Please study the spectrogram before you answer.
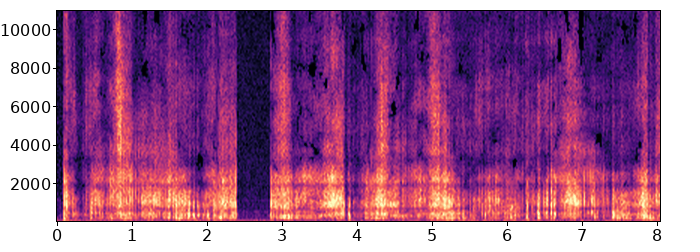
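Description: A ballpoint pen tip scratches and taps the edge of an empty, hollow, thin clear silicone phone case lying flat on the recorder. The result is a dense, soft rasping with quick ticks, centered in the midrange near 1 kHz with bright hiss on top. It pauses briefly around two and a half seconds before resuming.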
